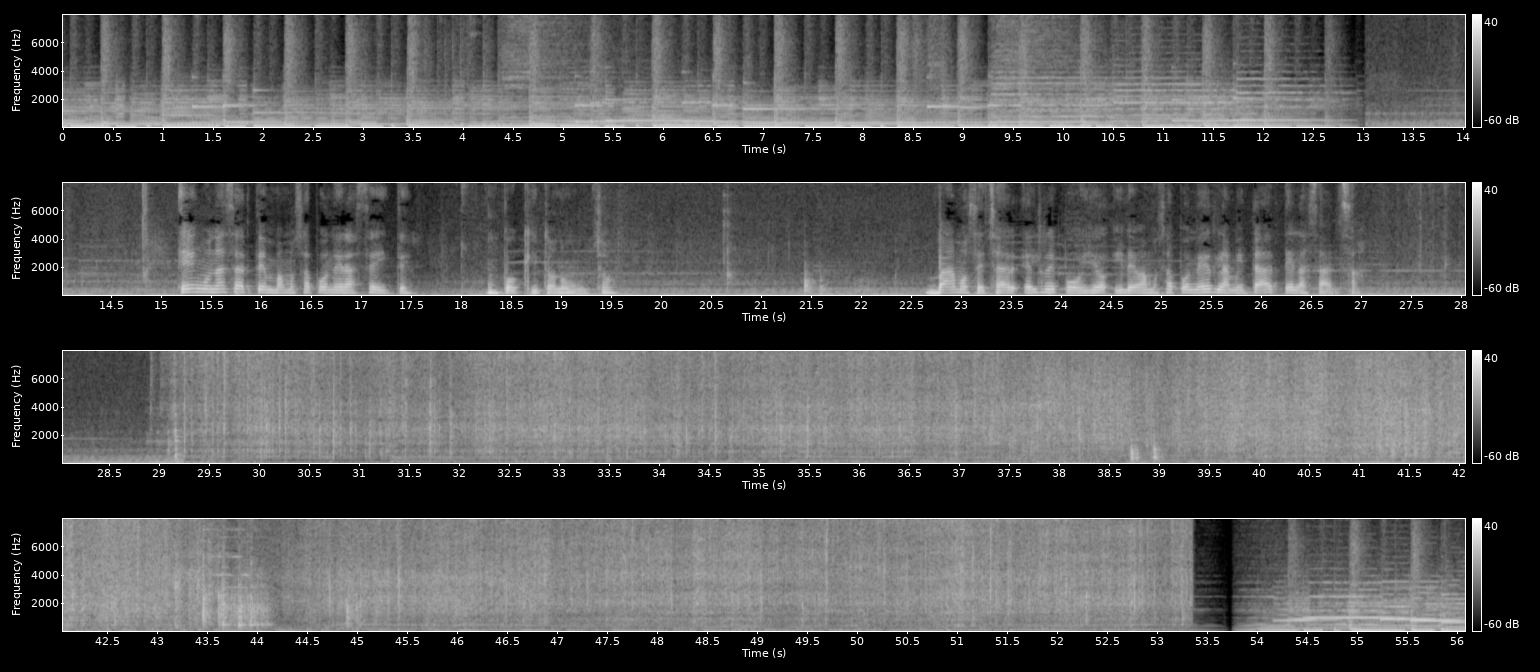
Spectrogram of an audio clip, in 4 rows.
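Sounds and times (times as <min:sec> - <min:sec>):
cabbage sizzling in frying pan: 0:13.0 - 0:15.2, 0:27.2 - 0:53.4.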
